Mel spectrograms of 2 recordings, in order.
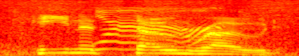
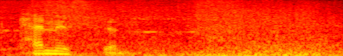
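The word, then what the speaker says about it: Penistone: I've seen them go penis Stone Road it's not penis Stone Road it's pronounced peniston pen no it's penis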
